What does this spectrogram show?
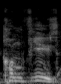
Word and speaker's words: Konfuz: His name is, and I hope I'm saying it right, it's Konfuz, and it's pronounced as, it's spelled as Konfuz, Confused.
